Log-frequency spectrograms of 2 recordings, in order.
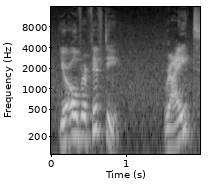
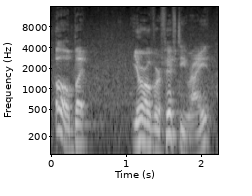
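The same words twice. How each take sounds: First: Higher, insistent leading question; pointed hinting. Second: Lightly acted leading question; hinting. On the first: Retold or imitated. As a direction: press the hint, lifting "right". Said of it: "he has to be tough". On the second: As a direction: drop a helpful hint. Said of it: "they didn't get the hint".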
